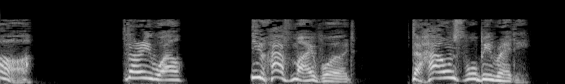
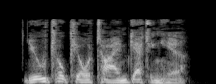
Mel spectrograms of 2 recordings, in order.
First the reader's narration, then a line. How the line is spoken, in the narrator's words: he growled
